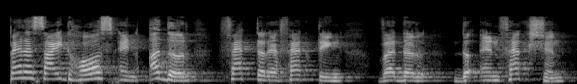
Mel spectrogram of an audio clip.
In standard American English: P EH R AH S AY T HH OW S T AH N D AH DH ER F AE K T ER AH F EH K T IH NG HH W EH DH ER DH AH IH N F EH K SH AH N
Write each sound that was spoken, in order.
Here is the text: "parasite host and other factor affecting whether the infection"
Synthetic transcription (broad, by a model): P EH R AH S AY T HH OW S AH N D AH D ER F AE K T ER AH F EH K T IH NG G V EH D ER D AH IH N F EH K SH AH N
